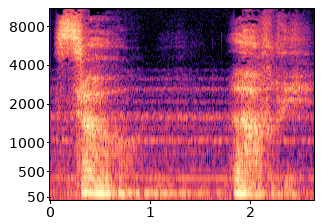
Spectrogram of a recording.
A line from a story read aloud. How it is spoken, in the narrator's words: he murmured once more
